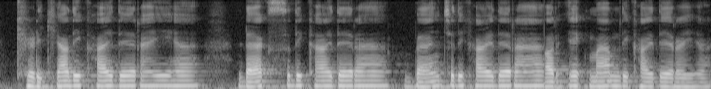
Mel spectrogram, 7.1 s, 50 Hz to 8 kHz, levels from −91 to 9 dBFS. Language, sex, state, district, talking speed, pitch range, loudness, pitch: Hindi, male, Chhattisgarh, Bilaspur, 185 wpm, 120-130 Hz, -16 LUFS, 130 Hz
